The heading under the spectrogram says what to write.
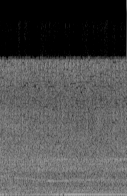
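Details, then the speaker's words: Generator started by pull cord after the choke is pushed fully in, following a rough first attempt on full choke: a steady, buzzy drone with no stumbles. Normal running. "push in the choke fully and try again on the starter cord at this point the engine should start"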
